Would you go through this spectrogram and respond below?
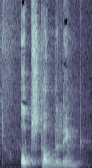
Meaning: insurgent, rebel, insurrectionist
- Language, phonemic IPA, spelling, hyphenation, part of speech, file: Dutch, /ˌɔpˈstɑn.də.lɪŋ/, opstandeling, op‧stan‧de‧ling, noun, Nl-opstandeling.ogg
